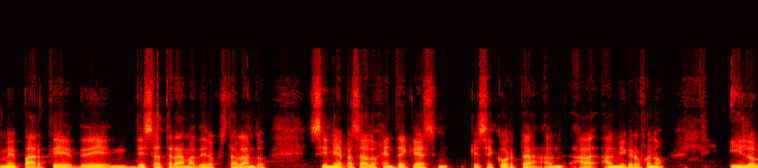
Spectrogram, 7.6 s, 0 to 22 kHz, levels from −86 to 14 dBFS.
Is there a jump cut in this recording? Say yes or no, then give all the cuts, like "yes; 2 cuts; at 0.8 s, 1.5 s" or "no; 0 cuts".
no; 0 cuts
